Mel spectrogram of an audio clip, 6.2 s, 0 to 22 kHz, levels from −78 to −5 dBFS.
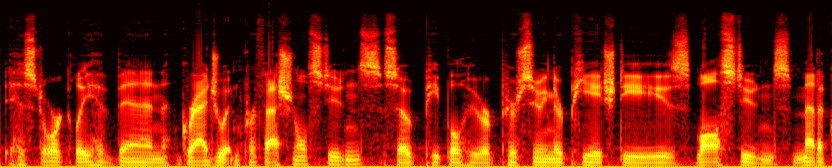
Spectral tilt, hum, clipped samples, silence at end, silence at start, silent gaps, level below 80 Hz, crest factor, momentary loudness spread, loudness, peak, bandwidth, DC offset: -3.5 dB/octave; none; under 0.1%; 0 s; 0 s; none; -38 dBFS; 18 dB; 5 LU; -23 LUFS; -6 dBFS; 16.5 kHz; 3%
